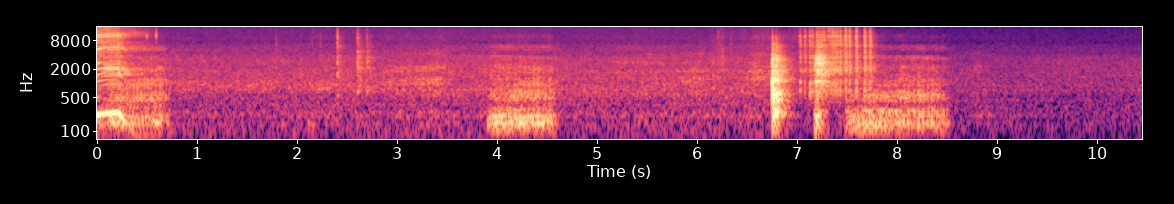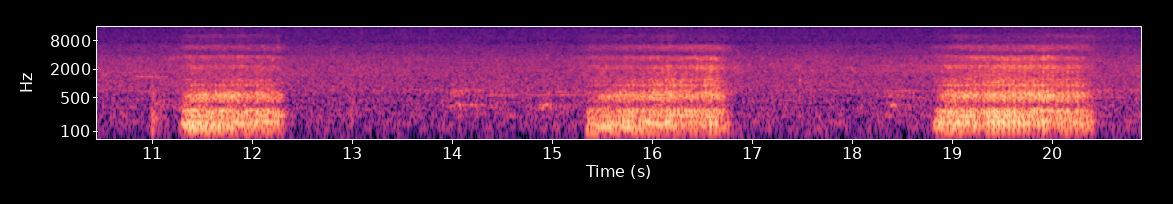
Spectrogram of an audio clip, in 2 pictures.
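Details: Dogs snoring in their sleep: soft, rattling snores recur every few seconds with quiet gaps, with a brief knock early on.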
